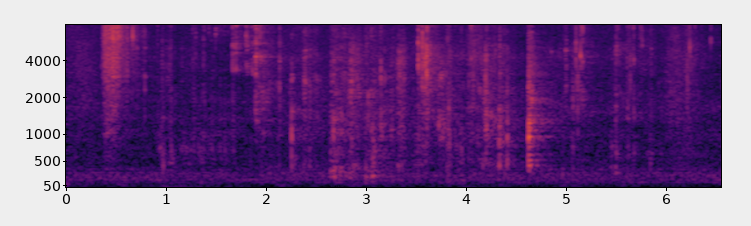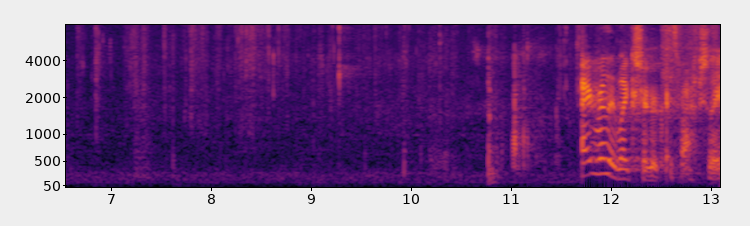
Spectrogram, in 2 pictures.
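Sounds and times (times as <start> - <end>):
crunchy chewing of cereal: 0.4 - 10.5.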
